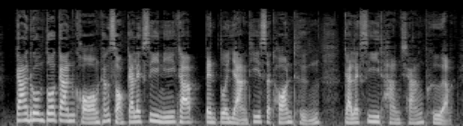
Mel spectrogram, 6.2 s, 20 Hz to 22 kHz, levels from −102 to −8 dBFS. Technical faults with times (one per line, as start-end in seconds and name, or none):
none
